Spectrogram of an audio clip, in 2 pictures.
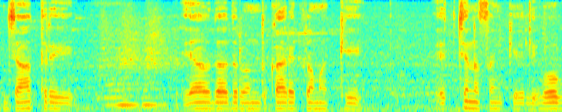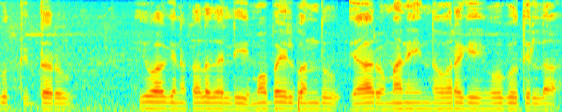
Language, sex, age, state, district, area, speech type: Kannada, male, 30-45, Karnataka, Dakshina Kannada, rural, spontaneous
